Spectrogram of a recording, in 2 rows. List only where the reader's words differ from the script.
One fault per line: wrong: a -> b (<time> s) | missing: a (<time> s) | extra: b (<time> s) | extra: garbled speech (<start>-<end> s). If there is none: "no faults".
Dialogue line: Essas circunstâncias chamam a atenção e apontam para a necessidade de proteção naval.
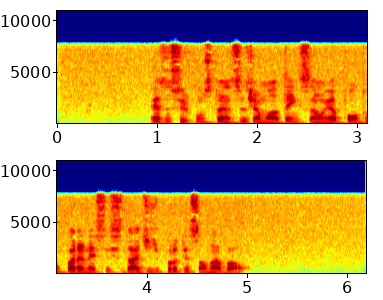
no faults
